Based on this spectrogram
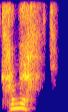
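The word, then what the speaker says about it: knight: When I look up night, K-N-I-G-H-T, and I see that it used to be pronounced knicht.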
